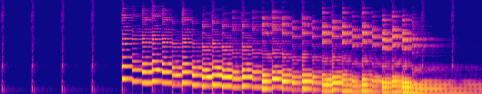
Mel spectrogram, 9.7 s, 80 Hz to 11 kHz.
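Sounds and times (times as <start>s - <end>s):
descending eighth-note triplets with release taps: 2.4s - 9.6s.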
